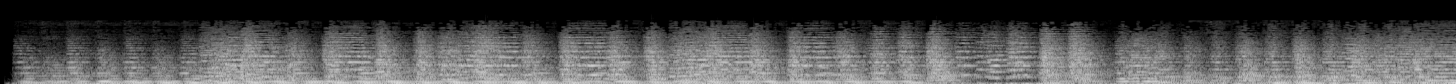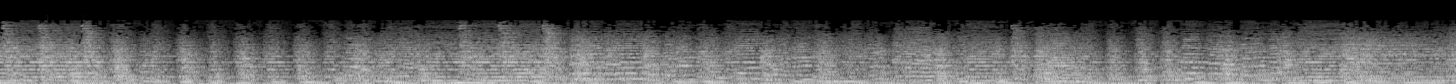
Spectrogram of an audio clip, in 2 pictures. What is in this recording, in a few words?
Organ Stop Boogie; dance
